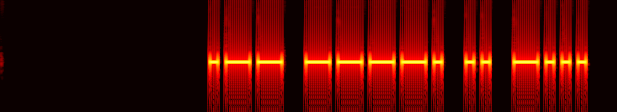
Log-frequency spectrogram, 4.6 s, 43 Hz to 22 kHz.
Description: Morse code, heard as a keyed tone, about 21 wpm, 700 Hz. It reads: W9IB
